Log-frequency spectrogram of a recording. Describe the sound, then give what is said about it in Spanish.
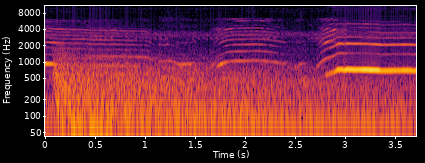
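A baby cries from inside a box in a car's trunk, in two rising, wailing bursts, the second louder and more sustained, over a steady low rumble like a vehicle moving. “Después del ruido que hizo el movimiento y la pequeñísima sacudida que dio el carro, apareció un llanto.”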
